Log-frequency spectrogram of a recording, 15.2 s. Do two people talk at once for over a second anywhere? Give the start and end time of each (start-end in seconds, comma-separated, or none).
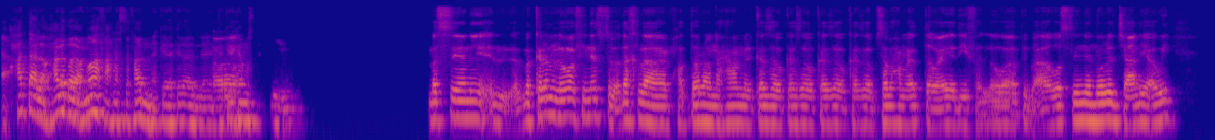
none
